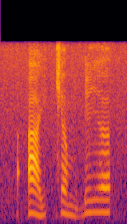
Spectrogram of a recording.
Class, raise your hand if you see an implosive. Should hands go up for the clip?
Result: yes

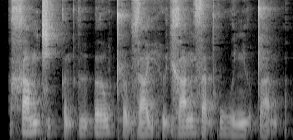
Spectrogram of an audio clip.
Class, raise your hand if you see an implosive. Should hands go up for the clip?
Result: no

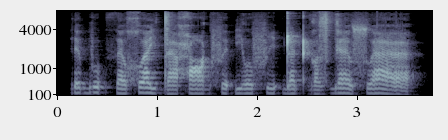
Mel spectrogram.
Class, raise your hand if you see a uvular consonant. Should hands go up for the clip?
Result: yes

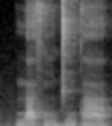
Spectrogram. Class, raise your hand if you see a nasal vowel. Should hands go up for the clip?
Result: yes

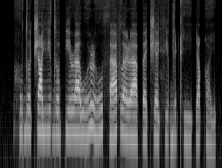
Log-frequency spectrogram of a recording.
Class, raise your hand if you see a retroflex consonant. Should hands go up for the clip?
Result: yes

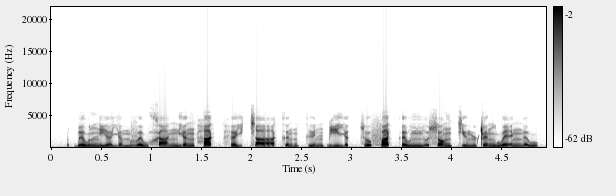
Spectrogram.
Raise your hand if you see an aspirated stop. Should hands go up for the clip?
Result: no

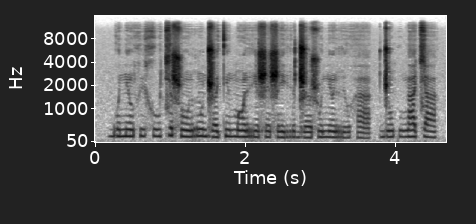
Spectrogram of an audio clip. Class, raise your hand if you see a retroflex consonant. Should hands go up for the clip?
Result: yes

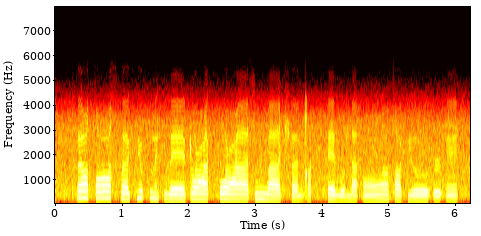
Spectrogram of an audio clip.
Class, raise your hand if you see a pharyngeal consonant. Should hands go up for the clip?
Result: yes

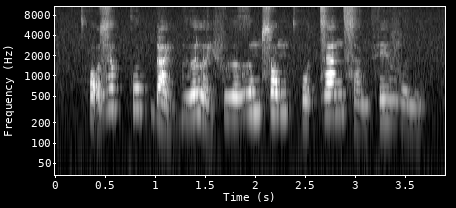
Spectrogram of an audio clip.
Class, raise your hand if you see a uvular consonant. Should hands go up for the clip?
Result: no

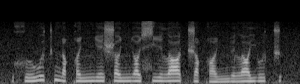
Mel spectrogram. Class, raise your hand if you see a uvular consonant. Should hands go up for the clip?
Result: yes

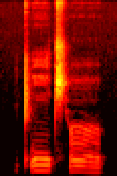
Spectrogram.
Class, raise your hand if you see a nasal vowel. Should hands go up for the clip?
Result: yes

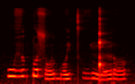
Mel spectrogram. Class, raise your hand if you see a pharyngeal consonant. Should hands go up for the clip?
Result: no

